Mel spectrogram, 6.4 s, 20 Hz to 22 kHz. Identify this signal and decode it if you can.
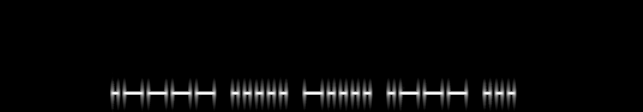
Morse code, heard as a keyed tone, about 20 wpm, 700 Hz. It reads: 156JS
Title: Five Challenging Letter-Number Combinations 20wpm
